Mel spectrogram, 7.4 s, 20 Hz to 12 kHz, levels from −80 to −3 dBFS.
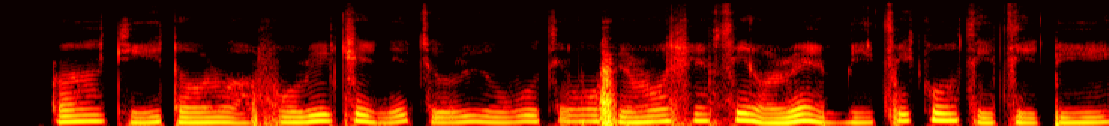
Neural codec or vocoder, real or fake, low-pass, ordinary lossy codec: codec, 44.1 kHz, 3.4 kbps, Pupu-Codec; fake; 10.8 kHz; none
